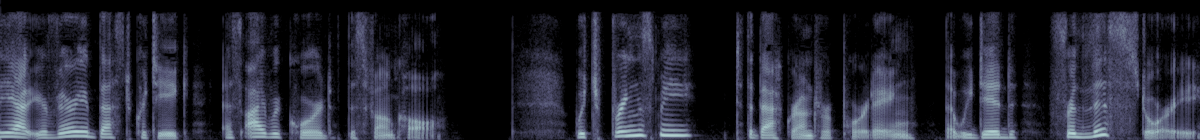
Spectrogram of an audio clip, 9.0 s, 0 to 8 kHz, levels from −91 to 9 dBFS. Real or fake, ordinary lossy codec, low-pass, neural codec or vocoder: fake; MP3, 64 kbps; 7.2 kHz; codec, 16 kHz, 8 kbps, FunCodec, trained on Chinese and English, 25 frames a second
